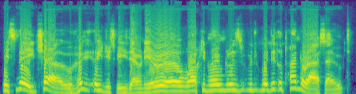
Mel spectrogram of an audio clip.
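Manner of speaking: put-on Somerset accent. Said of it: "I know which accent I can do".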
